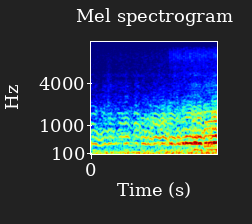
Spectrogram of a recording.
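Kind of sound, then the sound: insect, fly buzzing around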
